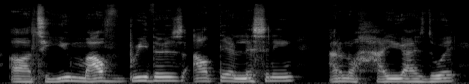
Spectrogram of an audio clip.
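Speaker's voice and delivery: normal talking voice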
